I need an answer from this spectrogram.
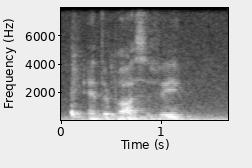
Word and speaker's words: anthroposophy: sort of revolves around anthroposophy they pronounce it correct and like anthropology except instead of Logie which means knowledge it's Sophia which means Divine Feminine so let's see it's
